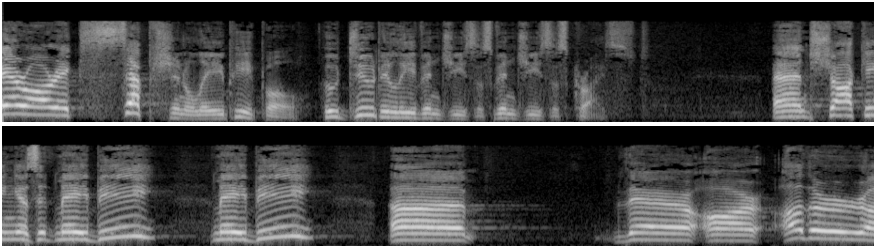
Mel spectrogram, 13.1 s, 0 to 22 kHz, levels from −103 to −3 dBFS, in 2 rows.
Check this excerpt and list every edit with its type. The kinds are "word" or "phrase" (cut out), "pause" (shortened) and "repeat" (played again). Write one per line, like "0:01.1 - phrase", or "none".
0:01.7 - word
0:02.3 - pause
0:02.8 - word
0:03.7 - repeat
0:06.1 - word
0:08.1 - repeat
